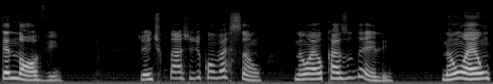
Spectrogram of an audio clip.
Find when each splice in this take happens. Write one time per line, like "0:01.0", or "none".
0:01.6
